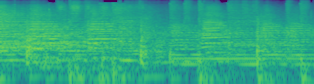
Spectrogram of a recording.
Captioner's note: applause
